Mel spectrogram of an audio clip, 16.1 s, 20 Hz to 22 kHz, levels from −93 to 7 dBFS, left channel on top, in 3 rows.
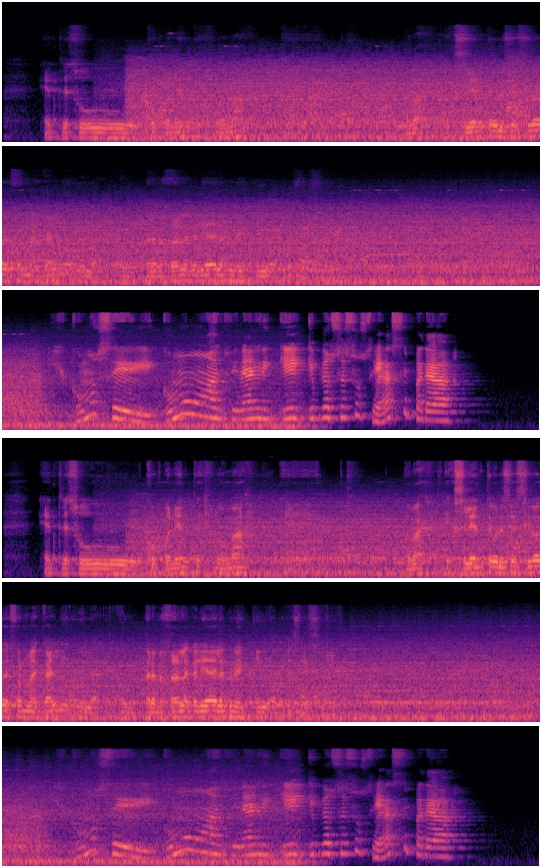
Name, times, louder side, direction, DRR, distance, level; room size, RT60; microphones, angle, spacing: voice 1, 0.4-3.6 4.0-8.8, right 4 dB, 70° right, 12 dB, 0.6 m, -28 dB
sound 1, 0.9-13.8, equal, 30° right, 1.3 m, -37 dB
sound 2, 1.2-11.2, left 1 dB, 80° left, 1.2 m, -31 dB
voice 2, 11.2-15.3, left 5 dB, 35° left, 12 dB, 0.4 m, -27 dB
10.5 x 4.8 x 4.2 m, 0.63 s
head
